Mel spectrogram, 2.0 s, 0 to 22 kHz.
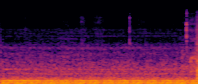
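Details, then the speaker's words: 2007 Cadillac Escalade after a no-start, no-crank fault, fuel gauge now working: deep, steady V8 rumble at idle, fires right up with no knocks or misses; engine idles normally, brake and ABS lights still on. "Fires right up."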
